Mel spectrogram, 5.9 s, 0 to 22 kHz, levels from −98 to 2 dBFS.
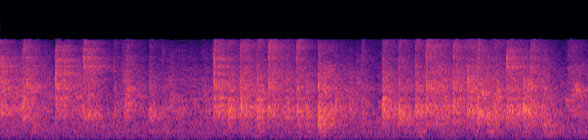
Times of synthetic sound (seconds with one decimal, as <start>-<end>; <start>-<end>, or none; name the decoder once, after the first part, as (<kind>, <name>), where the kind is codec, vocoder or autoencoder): none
